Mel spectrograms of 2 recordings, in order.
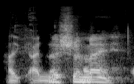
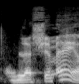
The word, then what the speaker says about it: Le chemin: Le chemin, right? – Le chemin. – Le chemin. Okay, thank you. That's how you say it.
